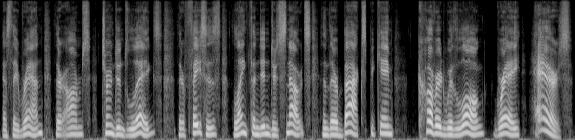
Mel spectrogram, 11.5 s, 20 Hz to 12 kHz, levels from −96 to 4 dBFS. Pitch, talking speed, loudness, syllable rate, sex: 170 Hz, 115 wpm, -20 LUFS, 3.5 syllables/s, male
